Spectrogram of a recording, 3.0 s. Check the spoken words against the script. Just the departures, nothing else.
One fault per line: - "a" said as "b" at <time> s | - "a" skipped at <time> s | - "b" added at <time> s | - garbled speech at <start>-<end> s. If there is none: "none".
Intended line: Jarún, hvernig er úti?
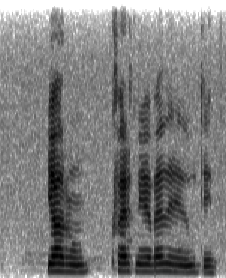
- "veðrið" added at 2.1 s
